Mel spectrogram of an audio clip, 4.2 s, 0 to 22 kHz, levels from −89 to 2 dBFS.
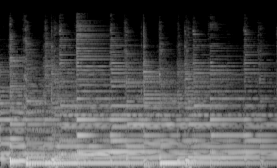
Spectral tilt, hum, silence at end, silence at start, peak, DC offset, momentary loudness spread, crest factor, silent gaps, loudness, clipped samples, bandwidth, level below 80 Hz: -7 dB/octave; none; 0 s; 0 s; -4 dBFS; under 0.1%; 6 LU; 16 dB; none; -20 LUFS; under 0.1%; 12 kHz; -42 dBFS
